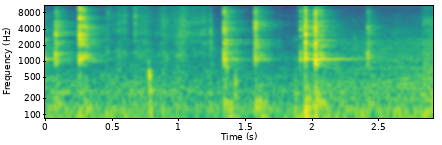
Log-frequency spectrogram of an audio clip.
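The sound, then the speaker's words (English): Orange pudding made with apricots, golden raisins and nuts being served into dishes: a series of sharp, irregular clinks and taps of a utensil against dishes, a few with a brief ringing tone, over a soft background and no talking. “Yes. Let's pour some.”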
